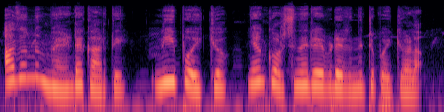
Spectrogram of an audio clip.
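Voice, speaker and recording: A woman's voice: on the high side, lively intonation, racing, warm tone, no echo, close to an everyday voice. A young woman dubbing a jealous, clingy student who reproaches and pleads with her lover, in film dialogue. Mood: reproachful. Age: young adult. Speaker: dub actor.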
